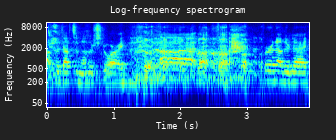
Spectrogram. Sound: laughter

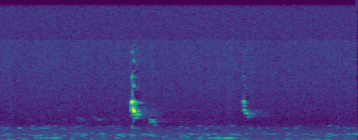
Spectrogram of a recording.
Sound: birds chirping

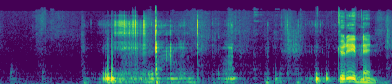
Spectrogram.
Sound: mic cracking

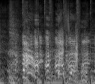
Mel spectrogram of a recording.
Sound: quack; laughter

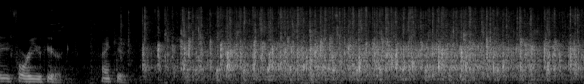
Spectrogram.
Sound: applause

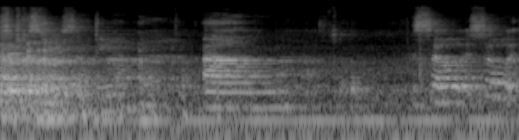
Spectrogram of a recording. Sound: panel and audience laughing

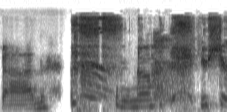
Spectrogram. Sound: laughter

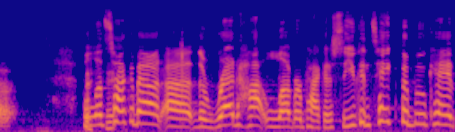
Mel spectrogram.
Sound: laughter

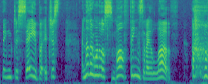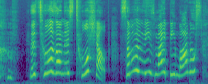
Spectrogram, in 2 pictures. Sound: excited laugh

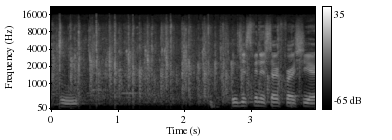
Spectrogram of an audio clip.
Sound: applause

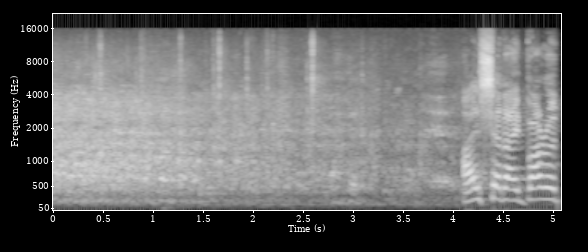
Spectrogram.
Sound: audience laughs

